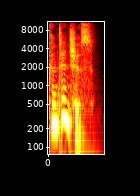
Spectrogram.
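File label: "contentious", British English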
